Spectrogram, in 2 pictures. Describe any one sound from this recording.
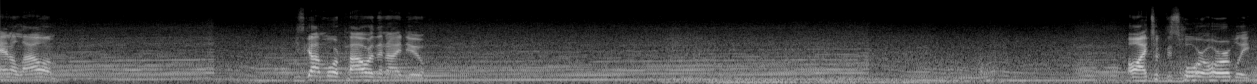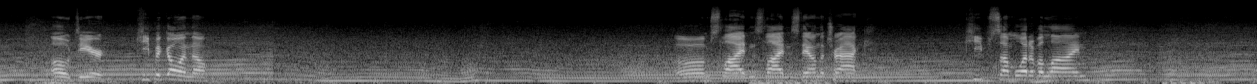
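A car engine hums steadily, its pitch rising and falling with gear changes.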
